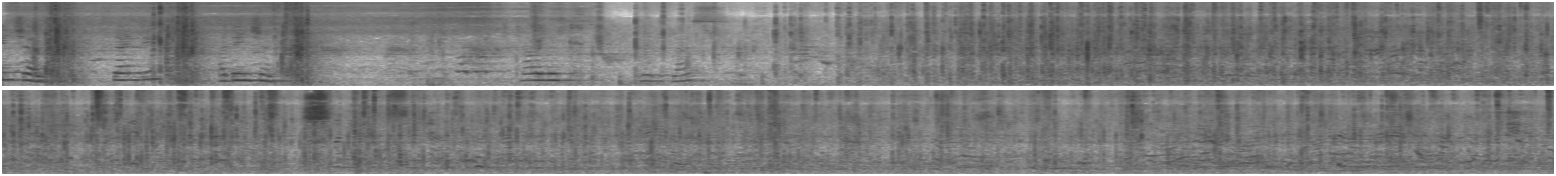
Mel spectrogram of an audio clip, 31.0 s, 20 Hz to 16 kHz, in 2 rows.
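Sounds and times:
children chattering: 0.0s - 31.0s
footsteps on pavement: 5.1s - 31.0s.

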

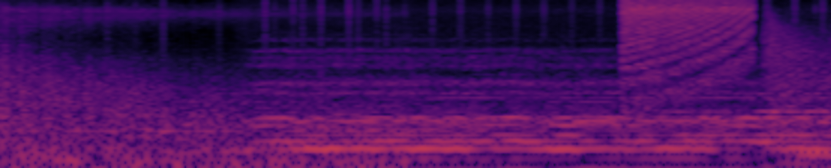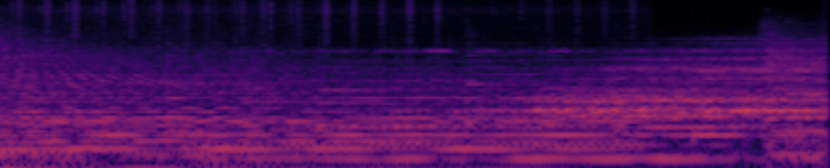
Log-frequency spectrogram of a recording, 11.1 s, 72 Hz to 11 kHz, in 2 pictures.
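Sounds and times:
faint high ticking: 1.5s - 9.9s.

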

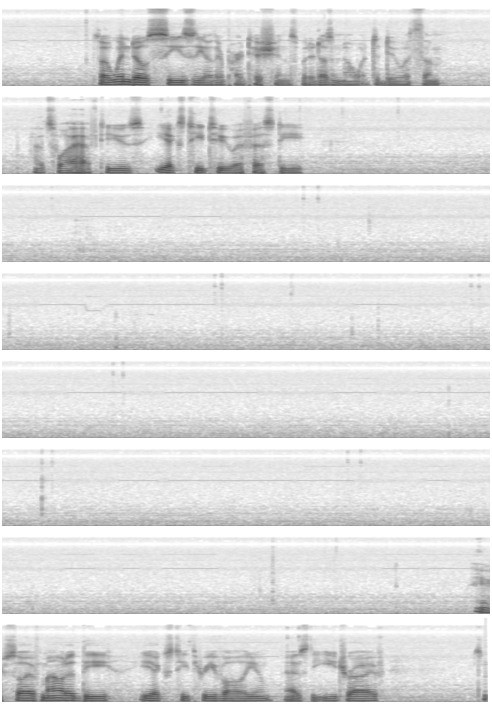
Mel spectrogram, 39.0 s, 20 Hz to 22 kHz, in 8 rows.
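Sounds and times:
mouse clicks: 24.8s - 25.0s, 31.8s - 33.4s.

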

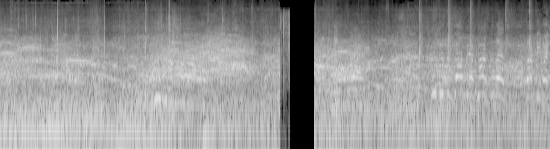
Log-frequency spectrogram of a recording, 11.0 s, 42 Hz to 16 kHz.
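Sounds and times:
crowd talking and calling out: 0.0s - 5.6s, 6.3s - 11.0s.

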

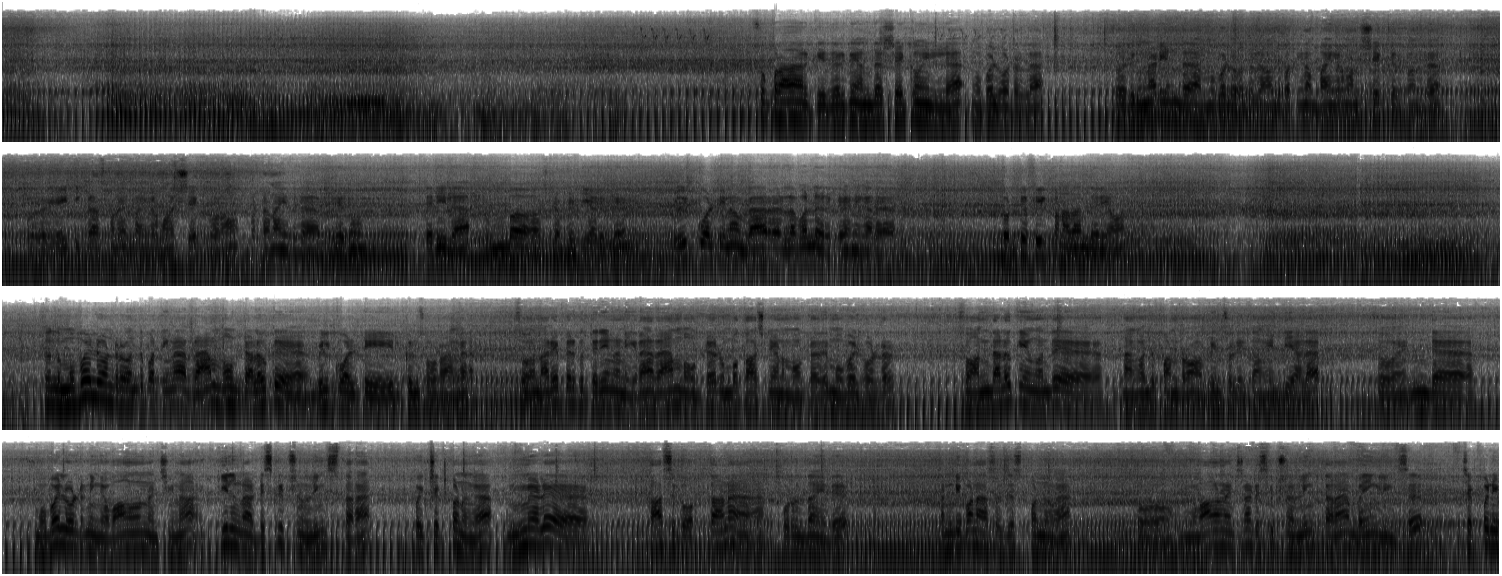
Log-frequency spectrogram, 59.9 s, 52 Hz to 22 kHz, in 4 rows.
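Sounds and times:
motorcycle engine running: 0.0s - 59.9s
rider talking: 7.2s - 26.6s, 30.2s - 59.9s.

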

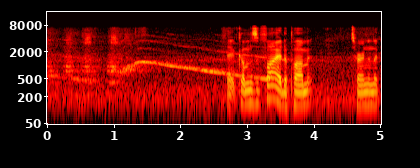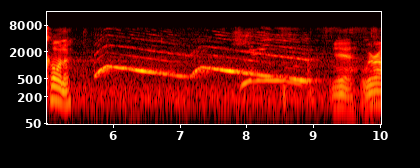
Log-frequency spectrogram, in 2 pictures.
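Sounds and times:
fire engine siren wailing: 0.0s - 3.9s, 5.7s - 9.3s.

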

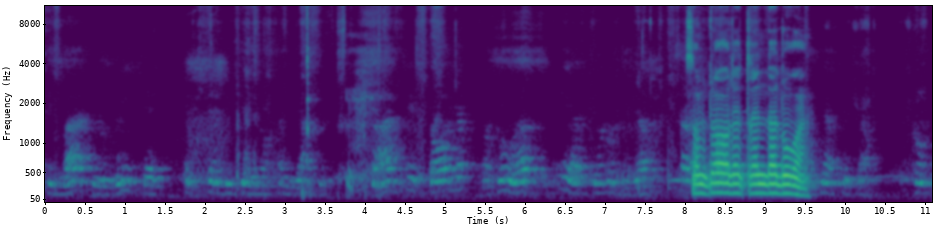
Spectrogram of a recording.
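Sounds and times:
man speaking quietly: 0.0s - 11.0s.

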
